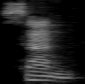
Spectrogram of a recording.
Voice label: "sen", Turkish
